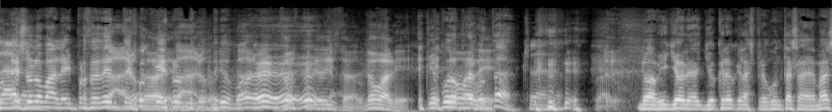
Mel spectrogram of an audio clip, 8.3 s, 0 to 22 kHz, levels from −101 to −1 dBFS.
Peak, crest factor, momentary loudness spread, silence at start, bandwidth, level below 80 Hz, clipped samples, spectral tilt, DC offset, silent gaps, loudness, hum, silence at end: -6 dBFS; 16 dB; 9 LU; 0 s; 16 kHz; -52 dBFS; under 0.1%; -6 dB/octave; under 0.1%; none; -21 LUFS; none; 0 s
